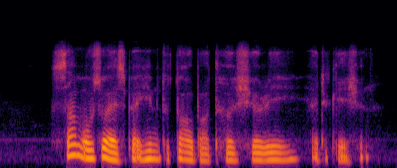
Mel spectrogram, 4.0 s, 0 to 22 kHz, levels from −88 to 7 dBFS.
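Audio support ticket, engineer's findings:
No faults found: continuous, intact speech signal, band-limited to 8 kHz with the lowest bass rolled off, consistent with normal call microphone processing and an Opus WebRTC call path at a wideband setting.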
